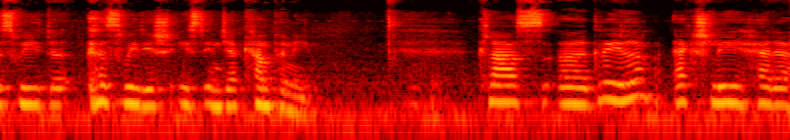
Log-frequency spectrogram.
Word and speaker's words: Claus: Uh is it class or to pronounce his name? Class.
